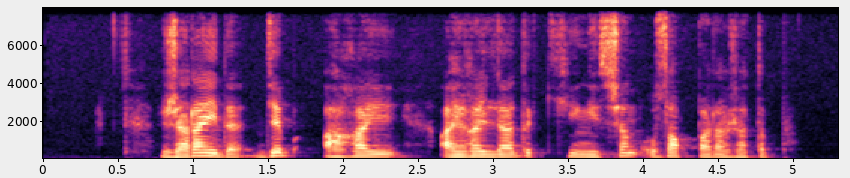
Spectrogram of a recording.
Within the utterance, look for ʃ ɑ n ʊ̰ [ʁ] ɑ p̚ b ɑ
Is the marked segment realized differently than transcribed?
yes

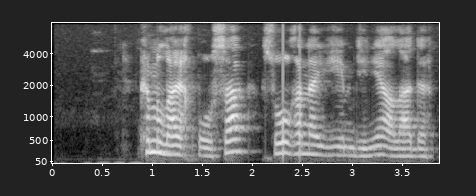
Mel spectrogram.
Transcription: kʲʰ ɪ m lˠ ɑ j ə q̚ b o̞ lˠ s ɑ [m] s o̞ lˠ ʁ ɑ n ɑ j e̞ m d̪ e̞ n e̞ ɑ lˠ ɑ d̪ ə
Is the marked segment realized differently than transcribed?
yes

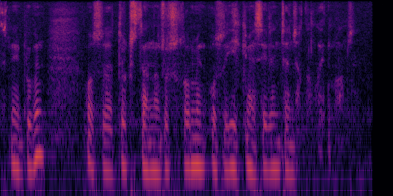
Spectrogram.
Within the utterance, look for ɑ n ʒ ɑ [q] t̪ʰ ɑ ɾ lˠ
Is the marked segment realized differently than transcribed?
no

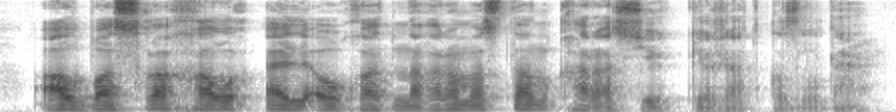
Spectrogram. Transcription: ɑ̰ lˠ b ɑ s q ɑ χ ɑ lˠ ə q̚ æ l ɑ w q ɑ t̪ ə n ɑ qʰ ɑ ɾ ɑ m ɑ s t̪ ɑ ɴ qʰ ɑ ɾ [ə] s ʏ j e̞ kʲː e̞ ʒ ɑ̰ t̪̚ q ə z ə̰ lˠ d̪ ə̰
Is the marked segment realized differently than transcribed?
yes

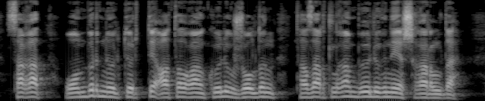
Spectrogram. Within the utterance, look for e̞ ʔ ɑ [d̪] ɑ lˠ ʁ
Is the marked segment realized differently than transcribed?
yes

